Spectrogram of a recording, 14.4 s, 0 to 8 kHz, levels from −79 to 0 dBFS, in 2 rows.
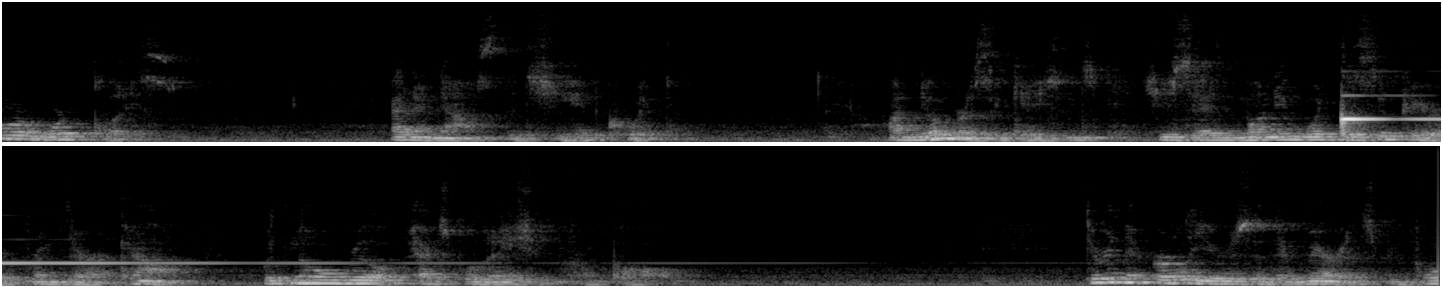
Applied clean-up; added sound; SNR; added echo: none; Piano; 0 dB; reverberation time 0.8 s.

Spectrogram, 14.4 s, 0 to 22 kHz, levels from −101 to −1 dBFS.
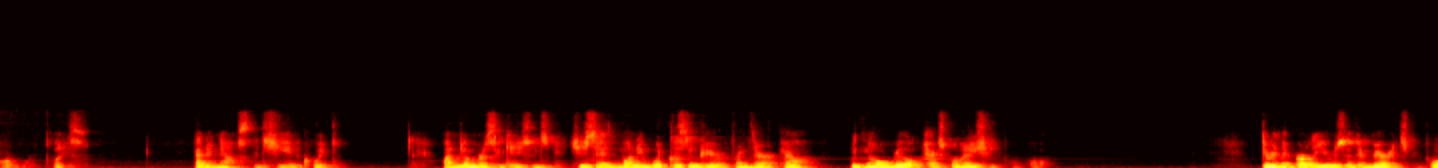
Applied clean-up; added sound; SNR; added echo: neural mask model DeepFilterNet 3.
